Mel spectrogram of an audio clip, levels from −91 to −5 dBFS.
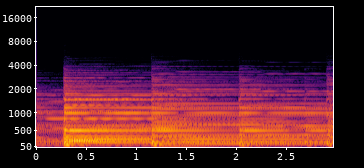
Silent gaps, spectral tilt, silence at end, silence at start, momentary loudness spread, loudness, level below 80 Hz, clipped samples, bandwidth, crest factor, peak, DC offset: none; -12 dB/octave; 0 s; 0 s; 8 LU; -23 LUFS; -46 dBFS; under 0.1%; 4.1 kHz; 18 dB; -6 dBFS; under 0.1%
